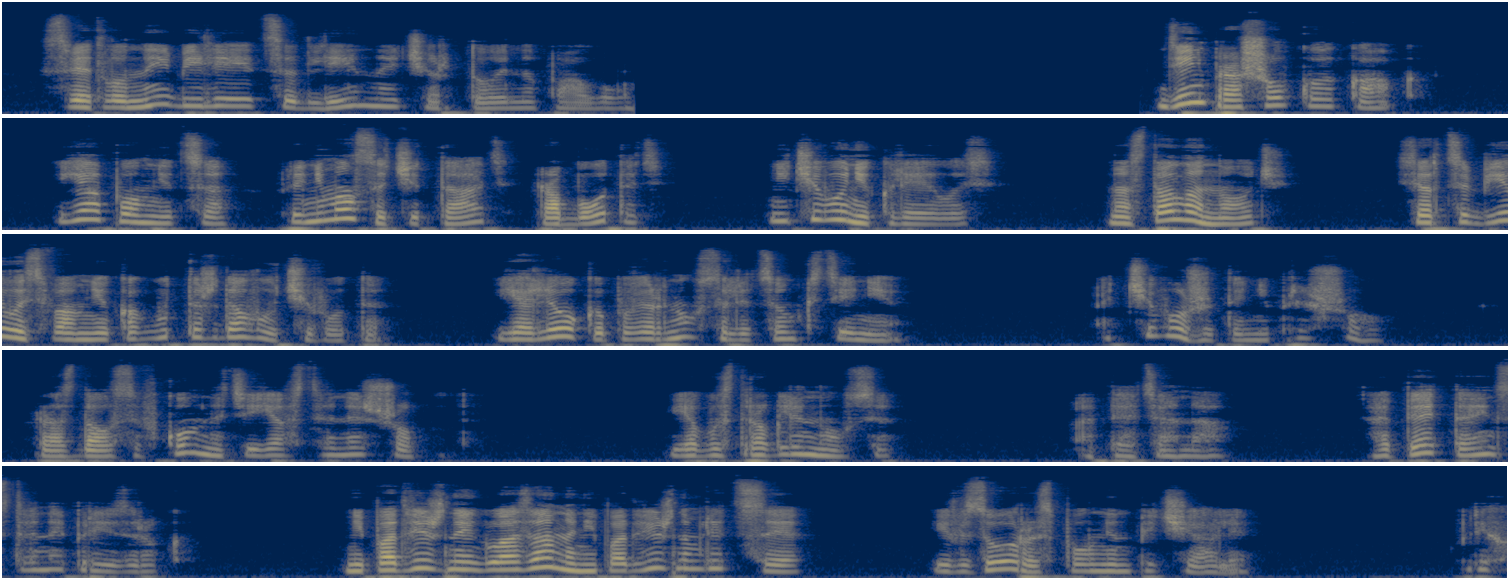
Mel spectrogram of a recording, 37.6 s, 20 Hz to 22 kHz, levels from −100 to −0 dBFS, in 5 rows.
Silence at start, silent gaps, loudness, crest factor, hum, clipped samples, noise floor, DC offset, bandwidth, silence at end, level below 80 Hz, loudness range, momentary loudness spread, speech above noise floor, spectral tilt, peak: 0.2 s; 3.17-5.68 s; -39 LUFS; 26 dB; none; under 0.1%; -83 dBFS; under 0.1%; 15.5 kHz; 0 s; -56 dBFS; 9 LU; 17 LU; 44 dB; -3 dB/octave; -14 dBFS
